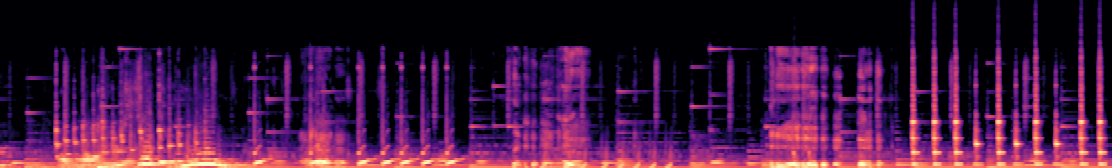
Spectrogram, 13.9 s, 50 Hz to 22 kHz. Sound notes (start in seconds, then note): 0.3 cute music playing; 3.9 baby laughing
